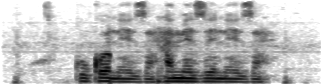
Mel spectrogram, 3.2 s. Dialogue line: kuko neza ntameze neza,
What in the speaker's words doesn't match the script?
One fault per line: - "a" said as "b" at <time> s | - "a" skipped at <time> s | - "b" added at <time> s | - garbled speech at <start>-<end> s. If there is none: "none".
none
